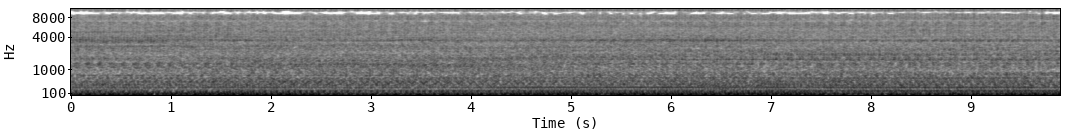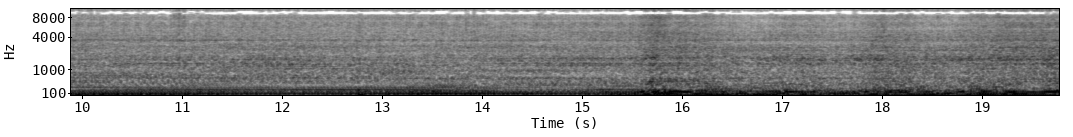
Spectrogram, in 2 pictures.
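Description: Land Rover 109 Series III Santana engine idling steadily. About three-quarters of the way through the sound grows louder and less even, as if the revs pick up.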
